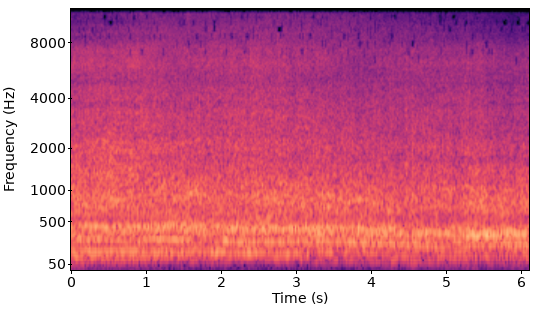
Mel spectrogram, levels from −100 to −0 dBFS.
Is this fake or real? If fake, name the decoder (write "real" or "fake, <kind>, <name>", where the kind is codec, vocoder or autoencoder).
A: real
